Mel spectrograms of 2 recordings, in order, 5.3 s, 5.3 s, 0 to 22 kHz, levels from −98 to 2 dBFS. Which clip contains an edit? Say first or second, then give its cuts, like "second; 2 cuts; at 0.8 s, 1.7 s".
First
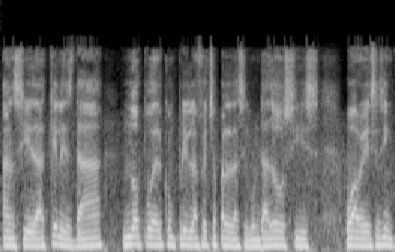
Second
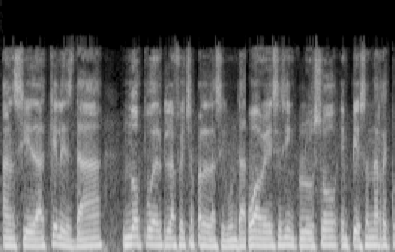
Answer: second; 2 cuts; at 2.2 s, 3.3 s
